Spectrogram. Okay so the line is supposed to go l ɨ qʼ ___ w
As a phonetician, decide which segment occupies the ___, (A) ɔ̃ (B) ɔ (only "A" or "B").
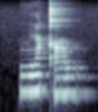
B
